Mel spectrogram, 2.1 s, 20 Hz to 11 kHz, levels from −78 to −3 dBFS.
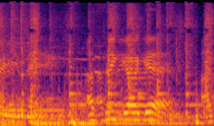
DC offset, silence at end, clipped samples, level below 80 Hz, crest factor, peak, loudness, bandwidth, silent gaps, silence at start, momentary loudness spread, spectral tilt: under 0.1%; 0 s; under 0.1%; -30 dBFS; 14 dB; -2 dBFS; -16 LUFS; 11 kHz; none; 0 s; 5 LU; -5.5 dB/octave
